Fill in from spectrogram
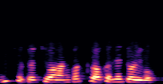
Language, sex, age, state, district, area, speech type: Odia, female, 30-45, Odisha, Mayurbhanj, rural, conversation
